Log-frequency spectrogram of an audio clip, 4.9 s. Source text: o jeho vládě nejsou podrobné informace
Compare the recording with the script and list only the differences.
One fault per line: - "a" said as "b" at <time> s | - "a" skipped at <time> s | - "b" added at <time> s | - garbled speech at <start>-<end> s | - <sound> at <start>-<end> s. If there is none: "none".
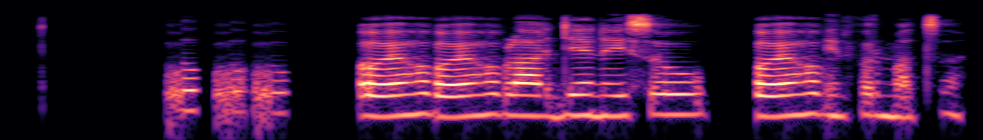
- laugh at 0.9-1.5 s
- "jeho" added at 2.3 s
- "podrobné" said as "jeho" at 3.9 s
